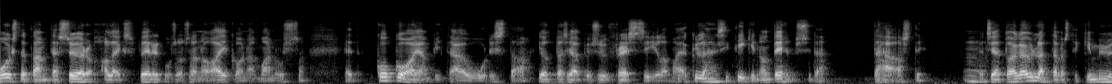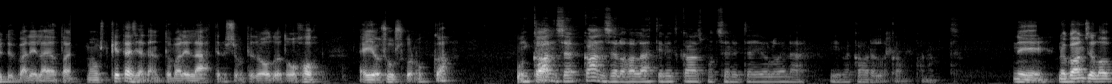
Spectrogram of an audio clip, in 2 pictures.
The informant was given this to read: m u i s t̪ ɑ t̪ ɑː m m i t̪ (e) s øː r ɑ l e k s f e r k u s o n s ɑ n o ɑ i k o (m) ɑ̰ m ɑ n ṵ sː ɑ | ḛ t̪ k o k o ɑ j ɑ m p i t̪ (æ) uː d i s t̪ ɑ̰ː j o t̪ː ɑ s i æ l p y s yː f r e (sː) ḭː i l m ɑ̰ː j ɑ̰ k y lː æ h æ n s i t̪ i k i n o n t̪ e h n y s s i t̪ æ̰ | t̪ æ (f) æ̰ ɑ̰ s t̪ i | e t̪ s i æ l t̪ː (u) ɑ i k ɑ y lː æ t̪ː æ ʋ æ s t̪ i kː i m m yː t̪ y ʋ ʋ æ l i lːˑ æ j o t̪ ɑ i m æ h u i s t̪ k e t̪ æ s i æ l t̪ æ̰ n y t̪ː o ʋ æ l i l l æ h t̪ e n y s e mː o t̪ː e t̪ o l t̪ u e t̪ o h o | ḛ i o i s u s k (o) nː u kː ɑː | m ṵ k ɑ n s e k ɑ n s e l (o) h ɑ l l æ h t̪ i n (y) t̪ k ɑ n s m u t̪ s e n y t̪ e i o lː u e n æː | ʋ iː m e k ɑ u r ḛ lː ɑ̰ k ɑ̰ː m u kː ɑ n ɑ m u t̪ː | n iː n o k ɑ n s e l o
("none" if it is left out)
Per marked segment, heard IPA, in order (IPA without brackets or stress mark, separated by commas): æ, n, æː, sː, h, o, o, o, y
